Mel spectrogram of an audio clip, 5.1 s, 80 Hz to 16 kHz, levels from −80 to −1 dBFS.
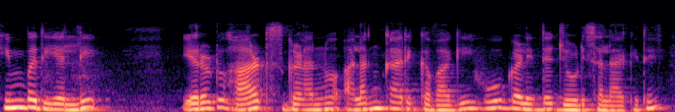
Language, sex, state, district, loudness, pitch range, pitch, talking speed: Kannada, female, Karnataka, Bangalore, -15 LUFS, 170-215 Hz, 190 Hz, 85 wpm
